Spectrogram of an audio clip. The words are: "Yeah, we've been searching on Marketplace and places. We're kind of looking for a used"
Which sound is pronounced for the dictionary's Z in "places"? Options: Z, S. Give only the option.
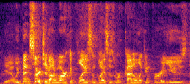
Z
